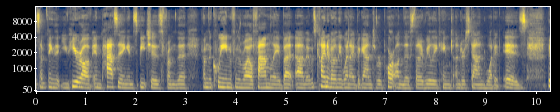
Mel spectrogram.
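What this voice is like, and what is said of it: British accent. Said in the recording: “As the accent might give away, I'm actually British”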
